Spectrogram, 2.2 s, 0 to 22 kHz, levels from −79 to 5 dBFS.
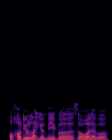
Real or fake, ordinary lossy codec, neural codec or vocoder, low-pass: real; MP3, 24 kbps; none; 7.2 kHz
